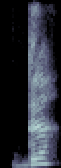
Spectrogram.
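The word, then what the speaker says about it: д: are ready to recap de as in drone e as in impulse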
